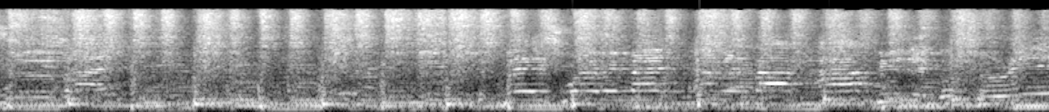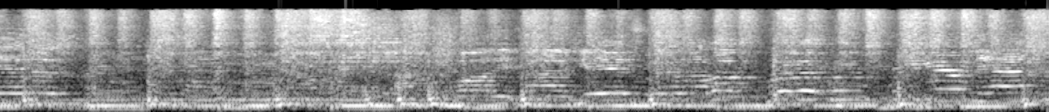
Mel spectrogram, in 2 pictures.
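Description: Live rock band playing a song: a drum kit keeping a busy beat with cymbals, under electric guitar.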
